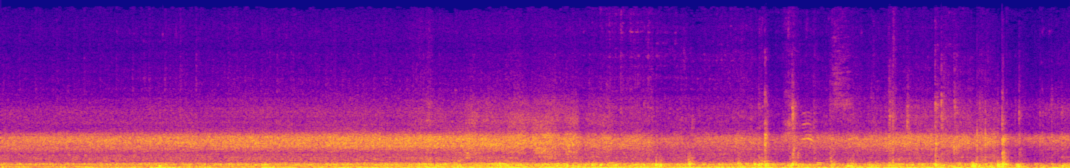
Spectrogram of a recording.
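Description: Log flume boat being hauled up the lift hill by its chain conveyor: a steady rumbling clatter, with water rushing down the lift at first and a few sharp clicks in the second half.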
